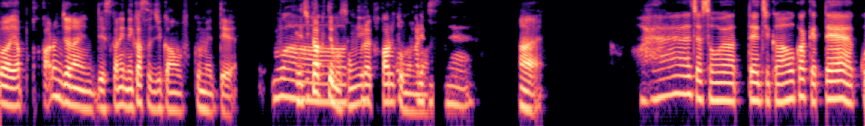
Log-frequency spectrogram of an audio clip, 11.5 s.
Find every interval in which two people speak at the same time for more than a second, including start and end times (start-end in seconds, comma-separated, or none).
3.9-5.8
